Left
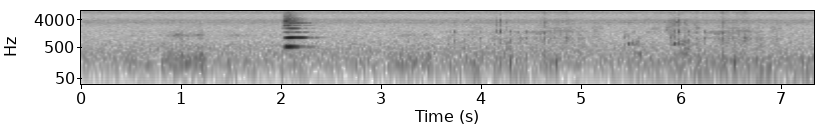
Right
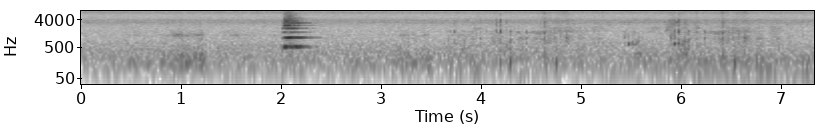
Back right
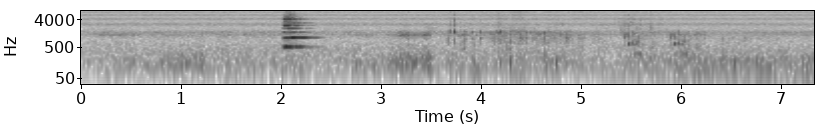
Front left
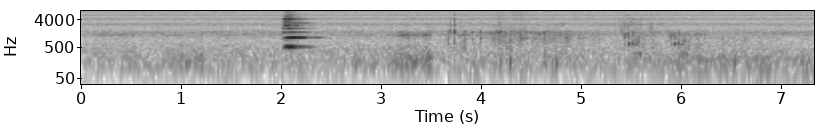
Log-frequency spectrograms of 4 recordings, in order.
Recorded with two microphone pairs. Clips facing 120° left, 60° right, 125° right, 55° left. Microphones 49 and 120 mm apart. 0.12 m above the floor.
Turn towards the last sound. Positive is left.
turn(degrees=-90)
